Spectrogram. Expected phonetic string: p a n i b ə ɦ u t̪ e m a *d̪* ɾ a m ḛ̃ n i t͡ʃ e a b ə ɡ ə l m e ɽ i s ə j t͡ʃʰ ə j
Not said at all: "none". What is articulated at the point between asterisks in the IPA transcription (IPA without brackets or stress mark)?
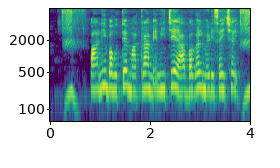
t̪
